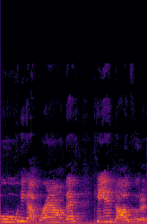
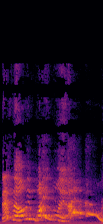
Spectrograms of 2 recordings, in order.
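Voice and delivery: high laughing shout; 11 semitones higher, 5 dB louder than usual. Real, not acted. Unsure which flavour she got.

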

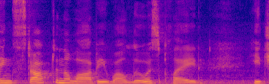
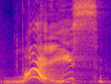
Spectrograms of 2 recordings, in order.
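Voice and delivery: loud, much higher, outraged roar; 13 semitones higher, 12 dB louder than usual. Acted. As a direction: explode with disbelief. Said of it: "roared the boatman".

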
